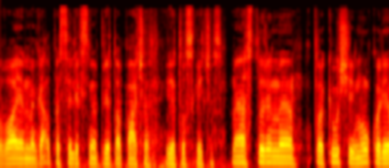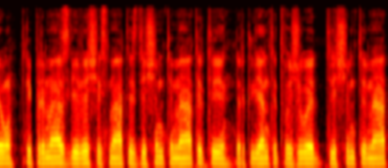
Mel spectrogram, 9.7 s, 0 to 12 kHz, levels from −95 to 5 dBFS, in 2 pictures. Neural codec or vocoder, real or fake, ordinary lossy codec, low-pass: none; real; AAC, 48 kbps; 9.9 kHz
